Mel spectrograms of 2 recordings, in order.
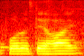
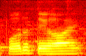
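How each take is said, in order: Both takes have the same delivery.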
